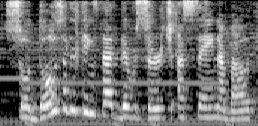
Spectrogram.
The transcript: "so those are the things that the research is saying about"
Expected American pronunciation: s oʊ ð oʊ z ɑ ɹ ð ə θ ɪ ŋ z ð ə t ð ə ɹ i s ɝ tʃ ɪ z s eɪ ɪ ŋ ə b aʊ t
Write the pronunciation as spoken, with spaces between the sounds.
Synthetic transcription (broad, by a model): s oʊ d oʊ s ɑ ɹ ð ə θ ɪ ŋ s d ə t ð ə ɹ i s ɝ tʃ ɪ s eɪ ɪ ŋ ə b aʊ t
